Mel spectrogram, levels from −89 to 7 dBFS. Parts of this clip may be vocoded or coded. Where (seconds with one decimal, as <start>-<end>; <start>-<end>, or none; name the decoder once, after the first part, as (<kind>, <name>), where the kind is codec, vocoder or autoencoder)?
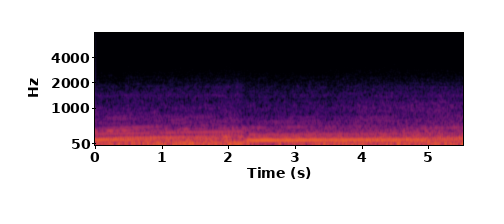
1.3-4.6 (autoencoder, DAC-VAE)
